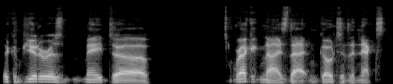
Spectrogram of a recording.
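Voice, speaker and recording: A man's voice: on the low side, moderate pace, sharp tone, no room sound. A man chatting casually as a co-host on a podcast.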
